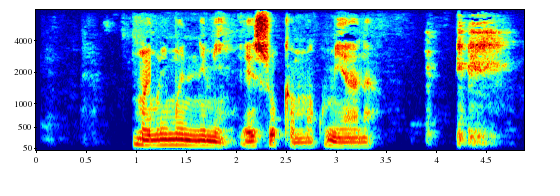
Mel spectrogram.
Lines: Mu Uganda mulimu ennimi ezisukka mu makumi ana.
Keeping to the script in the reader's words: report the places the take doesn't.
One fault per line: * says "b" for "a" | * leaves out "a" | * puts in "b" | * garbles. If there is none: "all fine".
* leaves out "Uganda"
